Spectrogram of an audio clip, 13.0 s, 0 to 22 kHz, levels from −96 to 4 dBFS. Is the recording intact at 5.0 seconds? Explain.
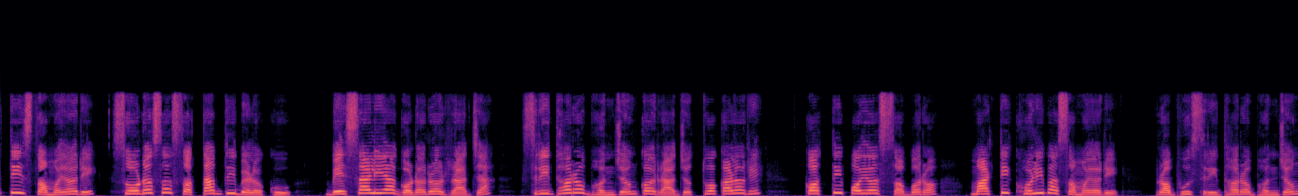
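No. Across the whole clip, including 5.0 seconds, the speech shows low-delay AAC compression, likely AAC-ELD at a rate near 32 kbps. Its short frames resolve pitch harmonics poorly, so the voice sounds rough and grainy, with noise between harmonics and nothing above 11.6 kHz.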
